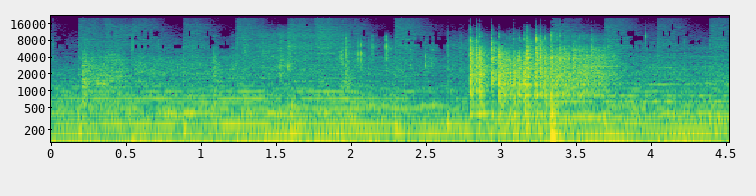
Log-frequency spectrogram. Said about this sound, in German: Dann würfel einmal Schadenspunkte. 4d10, bitte.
